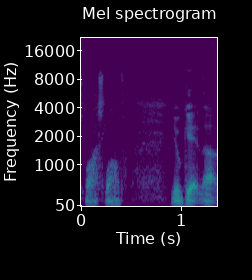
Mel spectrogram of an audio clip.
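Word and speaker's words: Václav: It's not Vaclav, it's Vaclav.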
